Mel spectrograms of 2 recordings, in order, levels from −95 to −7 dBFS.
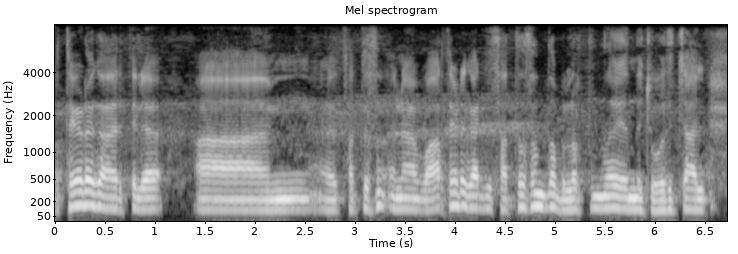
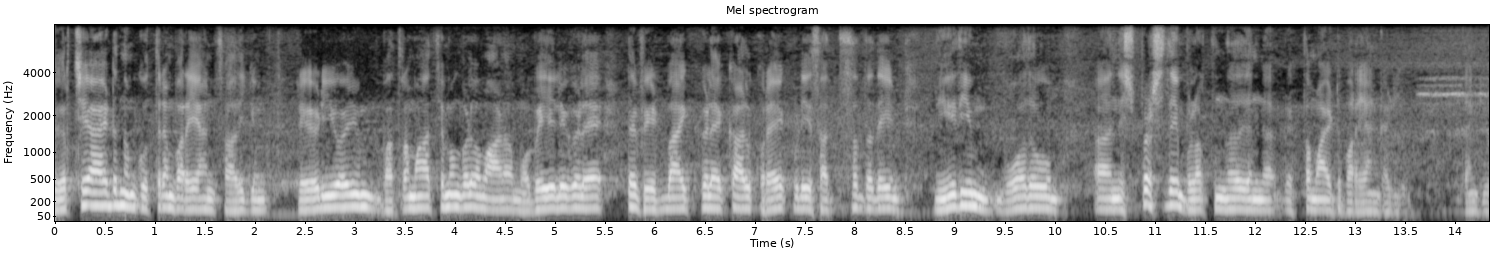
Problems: none marked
